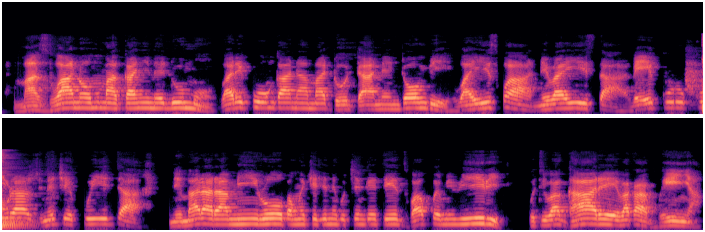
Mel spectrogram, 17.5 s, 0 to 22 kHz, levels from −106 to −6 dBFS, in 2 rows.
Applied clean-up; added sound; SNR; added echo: none; Thump, thud; 7 dB; none.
